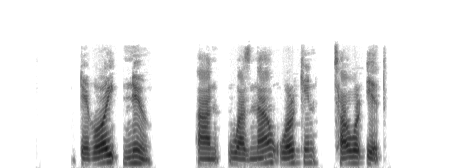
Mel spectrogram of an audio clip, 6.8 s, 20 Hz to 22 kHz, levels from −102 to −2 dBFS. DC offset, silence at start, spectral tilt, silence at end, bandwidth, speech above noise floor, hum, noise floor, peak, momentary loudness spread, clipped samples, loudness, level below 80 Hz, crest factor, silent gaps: under 0.1%; 1.2 s; -4.5 dB/octave; 1.15 s; 7.4 kHz; over 69 dB; none; under -90 dBFS; -4 dBFS; 14 LU; under 0.1%; -22 LUFS; -72 dBFS; 20 dB; 2.34-2.93 s, 3.37-3.41 s, 4.84-5.01 s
